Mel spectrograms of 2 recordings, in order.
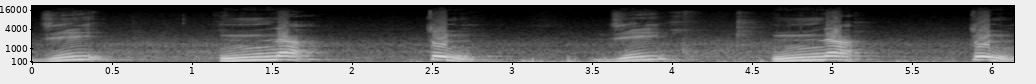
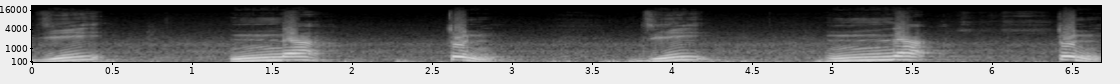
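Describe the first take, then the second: The two takes are said the same way.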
